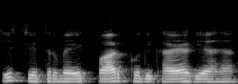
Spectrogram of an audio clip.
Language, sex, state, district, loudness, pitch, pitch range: Hindi, male, Jharkhand, Ranchi, -18 LUFS, 135 Hz, 130-140 Hz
